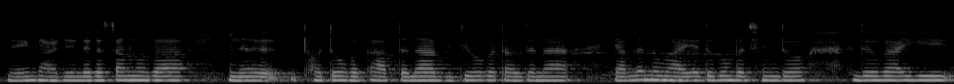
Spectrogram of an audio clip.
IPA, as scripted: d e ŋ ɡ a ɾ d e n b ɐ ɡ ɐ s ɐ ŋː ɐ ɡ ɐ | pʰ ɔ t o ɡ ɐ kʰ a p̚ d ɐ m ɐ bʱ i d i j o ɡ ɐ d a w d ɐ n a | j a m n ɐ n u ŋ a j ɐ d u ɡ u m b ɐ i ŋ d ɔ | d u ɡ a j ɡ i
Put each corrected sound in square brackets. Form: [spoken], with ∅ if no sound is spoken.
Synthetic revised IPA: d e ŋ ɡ a ɾ d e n [d] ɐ ɡ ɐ s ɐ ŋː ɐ ɡ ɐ | pʰ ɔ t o ɡ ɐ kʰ a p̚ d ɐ [n] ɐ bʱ i d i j o ɡ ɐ [t] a w d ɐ n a | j a m n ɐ n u ŋ a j ɐ d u ɡ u m b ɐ i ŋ d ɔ | d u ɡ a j ɡ i

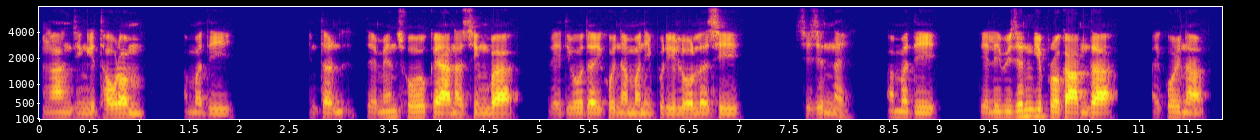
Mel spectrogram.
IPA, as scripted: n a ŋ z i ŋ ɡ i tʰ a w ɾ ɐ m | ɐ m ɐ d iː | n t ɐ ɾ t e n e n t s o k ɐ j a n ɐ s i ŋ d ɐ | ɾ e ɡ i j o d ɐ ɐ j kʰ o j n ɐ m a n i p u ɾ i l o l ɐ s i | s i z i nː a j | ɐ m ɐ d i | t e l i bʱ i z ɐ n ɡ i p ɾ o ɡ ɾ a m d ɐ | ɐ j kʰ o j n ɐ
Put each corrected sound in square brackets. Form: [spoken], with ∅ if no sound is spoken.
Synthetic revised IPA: [ŋ] a ŋ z i ŋ ɡ i tʰ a w ɾ ɐ m | ɐ m ɐ d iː | n t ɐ ɾ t e [m] e n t s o k ɐ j a n ɐ s i ŋ [b] ɐ | ɾ e [d] i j o d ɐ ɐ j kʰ o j n ɐ m [ɐ] n i p u ɾ i l o l ɐ s i | s i z i nː a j | ɐ m ɐ d i | t e l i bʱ i z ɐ n ɡ i p ɾ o ɡ ɾ a m d ɐ | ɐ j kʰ o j n ɐ

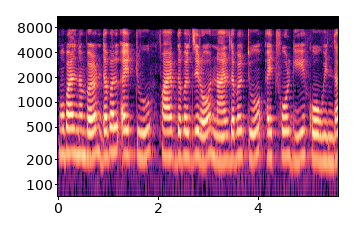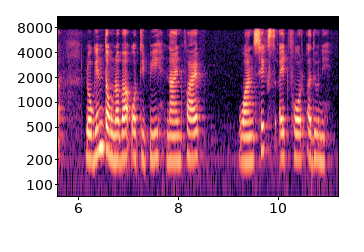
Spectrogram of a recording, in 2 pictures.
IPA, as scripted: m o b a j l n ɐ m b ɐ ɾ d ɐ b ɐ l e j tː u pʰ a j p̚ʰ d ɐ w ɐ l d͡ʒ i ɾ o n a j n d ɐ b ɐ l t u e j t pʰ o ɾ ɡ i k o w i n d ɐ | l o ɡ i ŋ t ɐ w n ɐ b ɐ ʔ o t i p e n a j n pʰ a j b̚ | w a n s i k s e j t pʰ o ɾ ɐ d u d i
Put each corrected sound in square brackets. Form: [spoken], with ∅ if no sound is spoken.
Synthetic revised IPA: m o b a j l n ɐ m b ɐ ɾ d ɐ b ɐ l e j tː u pʰ a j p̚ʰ d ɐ [b] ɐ l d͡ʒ i ɾ o n a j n d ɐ b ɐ l t u e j t pʰ o ɾ ɡ i k o w i n d ɐ | l o ɡ i [n] t ɐ w n ɐ b ɐ ʔ o t i p [i] n a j n pʰ a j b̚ | w a n s i k s e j t pʰ o ɾ ɐ d u [n] i

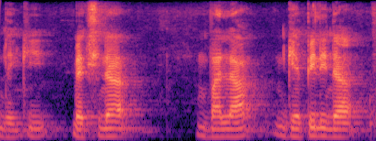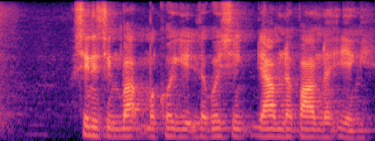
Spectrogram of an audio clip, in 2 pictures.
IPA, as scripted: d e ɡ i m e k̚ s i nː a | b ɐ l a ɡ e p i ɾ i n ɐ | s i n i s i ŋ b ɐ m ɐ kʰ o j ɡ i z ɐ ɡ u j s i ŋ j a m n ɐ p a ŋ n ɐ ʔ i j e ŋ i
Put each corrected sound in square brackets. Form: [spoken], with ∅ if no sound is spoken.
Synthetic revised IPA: d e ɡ i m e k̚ s i [n] a | b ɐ l a ɡ e p i [l] i n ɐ | s i n i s i ŋ b ɐ m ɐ kʰ o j ɡ i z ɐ ɡ [o] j s i ŋ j a m n ɐ p a [m] n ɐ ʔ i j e ŋ i

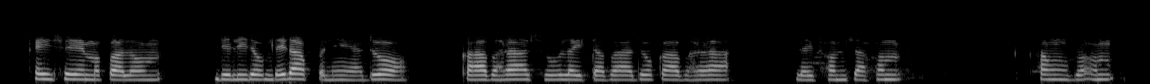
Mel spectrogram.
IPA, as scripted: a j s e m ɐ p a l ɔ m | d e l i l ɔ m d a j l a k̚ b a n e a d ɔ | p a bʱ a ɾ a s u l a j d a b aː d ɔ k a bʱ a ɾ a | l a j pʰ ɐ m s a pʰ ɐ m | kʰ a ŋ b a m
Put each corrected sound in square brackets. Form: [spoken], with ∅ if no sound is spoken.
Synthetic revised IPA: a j s e m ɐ p a l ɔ m | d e l i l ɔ m d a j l a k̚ [p] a n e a d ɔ | [k] a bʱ a ɾ a s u l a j [t] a b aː d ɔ k a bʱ a ɾ a | l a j pʰ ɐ m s a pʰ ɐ m | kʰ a ŋ b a m

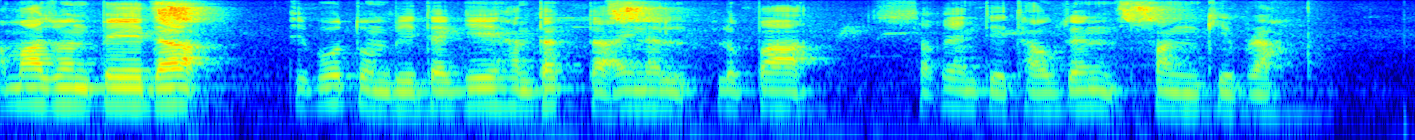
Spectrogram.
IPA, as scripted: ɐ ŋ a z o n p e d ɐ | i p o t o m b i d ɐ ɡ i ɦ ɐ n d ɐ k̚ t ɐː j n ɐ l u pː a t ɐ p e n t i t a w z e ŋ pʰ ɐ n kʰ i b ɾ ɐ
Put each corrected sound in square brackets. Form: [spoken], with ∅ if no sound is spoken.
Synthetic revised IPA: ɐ [m] a z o n p e d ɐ | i [b] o t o m b i d ɐ ɡ i ɦ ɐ n d ɐ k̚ t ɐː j n ɐ l u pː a [s] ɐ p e n t i [tʰ] a w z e [n] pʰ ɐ [ŋ] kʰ i b ɾ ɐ

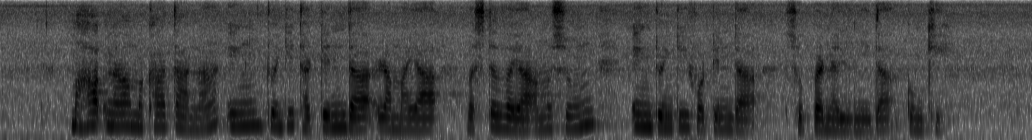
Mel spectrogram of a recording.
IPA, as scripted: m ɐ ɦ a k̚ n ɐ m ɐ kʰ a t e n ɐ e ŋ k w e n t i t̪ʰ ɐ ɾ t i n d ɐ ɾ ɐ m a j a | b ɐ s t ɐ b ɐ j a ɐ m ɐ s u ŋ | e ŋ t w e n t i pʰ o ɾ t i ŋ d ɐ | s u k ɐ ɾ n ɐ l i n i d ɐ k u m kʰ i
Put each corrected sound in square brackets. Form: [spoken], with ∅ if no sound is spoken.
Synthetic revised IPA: m ɐ ɦ a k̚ n ɐ m ɐ kʰ a t [a] n ɐ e ŋ [t] w e n t i t̪ʰ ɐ ɾ t i n d ɐ ɾ ɐ m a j a | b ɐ s t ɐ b ɐ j a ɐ m ɐ s u ŋ | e ŋ t w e n t i pʰ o ɾ t i [n] d ɐ | s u [p] ɐ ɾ n ɐ l i n i d ɐ k u m kʰ i

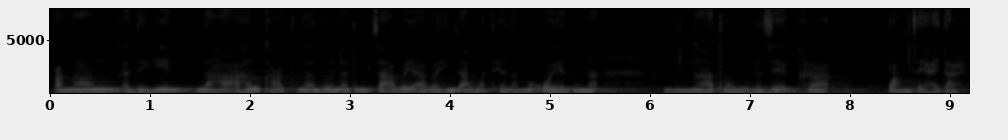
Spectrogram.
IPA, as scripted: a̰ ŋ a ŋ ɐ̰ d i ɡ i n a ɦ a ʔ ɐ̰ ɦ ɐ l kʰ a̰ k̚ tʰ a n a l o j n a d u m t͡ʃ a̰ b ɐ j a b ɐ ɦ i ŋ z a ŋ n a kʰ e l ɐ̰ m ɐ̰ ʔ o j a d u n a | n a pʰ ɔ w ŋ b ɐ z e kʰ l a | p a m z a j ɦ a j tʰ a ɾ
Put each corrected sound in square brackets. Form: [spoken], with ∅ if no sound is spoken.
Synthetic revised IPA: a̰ ŋ a ŋ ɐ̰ d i ɡ i n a ɦ a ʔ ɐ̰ ɦ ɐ l kʰ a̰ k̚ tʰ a n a l o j n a d u m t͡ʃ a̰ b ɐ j a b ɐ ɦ i ŋ z a ŋ [m] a [tʰ] e l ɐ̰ m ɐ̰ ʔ o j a d u n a | [ŋ] a [tʰ] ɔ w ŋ b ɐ z e kʰ [ɾ] a | p a m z a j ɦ a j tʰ a ɾ

